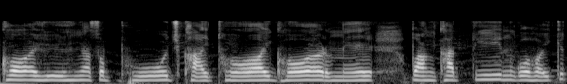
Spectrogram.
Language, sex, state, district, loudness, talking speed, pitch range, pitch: Bajjika, male, Bihar, Vaishali, -16 LUFS, 160 wpm, 190-205 Hz, 195 Hz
